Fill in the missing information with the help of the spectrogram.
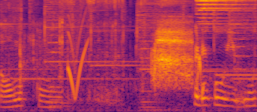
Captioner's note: slurp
